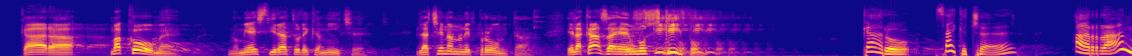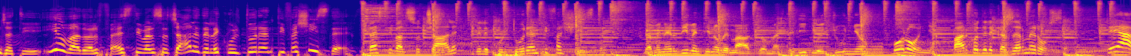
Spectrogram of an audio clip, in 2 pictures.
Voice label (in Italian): spot femminista; fest antifa 2009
